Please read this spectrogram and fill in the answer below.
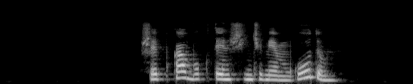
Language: Mari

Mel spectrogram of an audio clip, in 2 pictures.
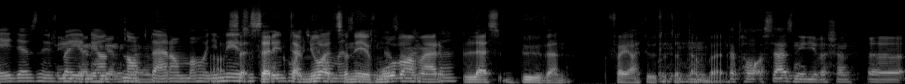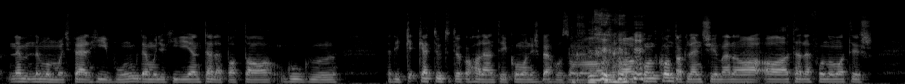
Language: Hungarian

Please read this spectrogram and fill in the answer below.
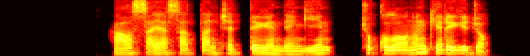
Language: Kyrgyz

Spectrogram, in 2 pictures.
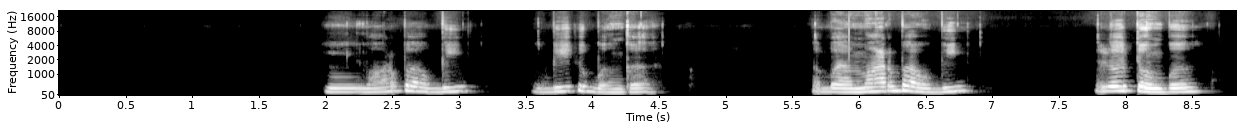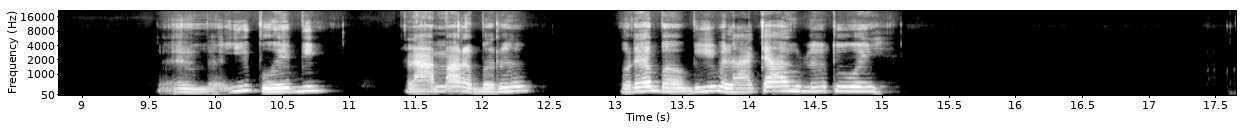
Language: Akebu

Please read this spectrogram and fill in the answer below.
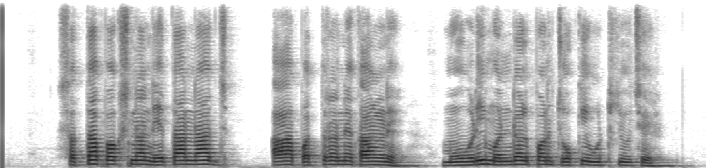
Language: Gujarati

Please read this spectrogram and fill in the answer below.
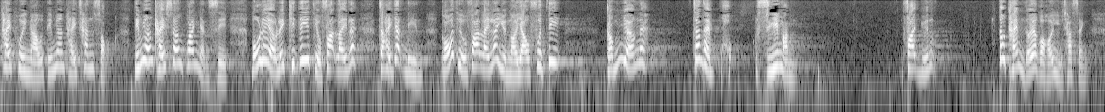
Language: Cantonese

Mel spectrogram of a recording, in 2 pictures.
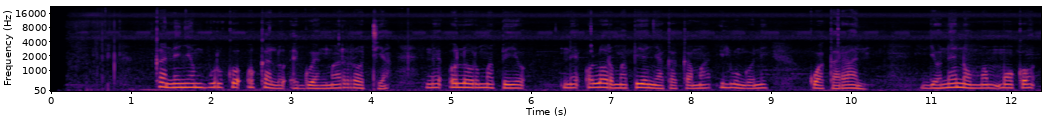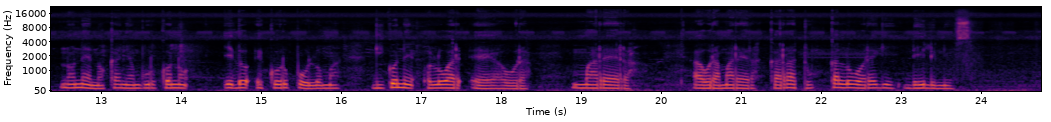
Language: Luo (Kenya and Tanzania)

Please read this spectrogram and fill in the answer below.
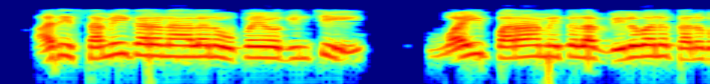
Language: Telugu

